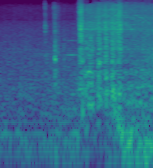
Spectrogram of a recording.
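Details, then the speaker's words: Hyundai new Creta petrol, towed in with a no-start: rats cut the injector wiring, shorting it and blowing the fuse. After the new fuse is fitted, a short crank, then the engine catches cleanly and settles into an even idle; a normal start. "Okay vehicle అనేది start అయిపోయింది ఓకేనా"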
